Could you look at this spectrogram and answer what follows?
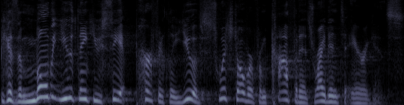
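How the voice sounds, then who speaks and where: A high-pitched man talks at a moderate pace. His pitch swings very widely. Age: 40s. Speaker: pastor. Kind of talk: sermon. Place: church.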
